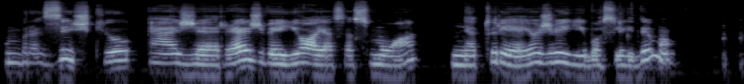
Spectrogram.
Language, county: Lithuanian, Klaipėda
